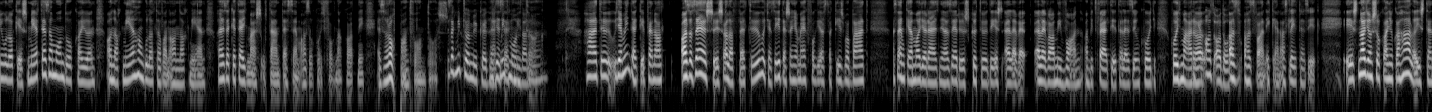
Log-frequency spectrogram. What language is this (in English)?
Hungarian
